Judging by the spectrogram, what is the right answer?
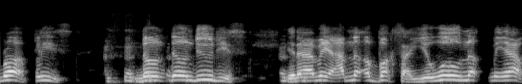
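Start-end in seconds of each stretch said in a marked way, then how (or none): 0.0-2.5 slow, drawn-out, pleading begging. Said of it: "I had to beg for his chin".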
